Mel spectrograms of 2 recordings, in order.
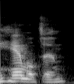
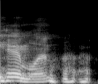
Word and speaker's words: Hamlin: He was saying Denny Hamilton. It's Denny Hamlin.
